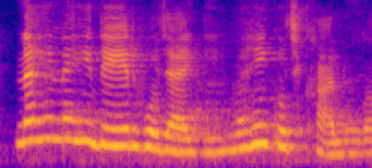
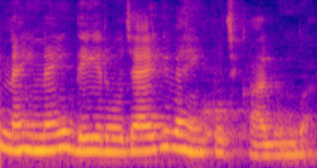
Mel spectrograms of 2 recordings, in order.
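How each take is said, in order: First: A son in a hurry, waving off food; hasty refusal. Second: Said in the usual way. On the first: Acted. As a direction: blurt out "नहीं, नहीं" pitched up, in a rush to leave. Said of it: "Kuldeep". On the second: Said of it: "वो कहने लगा कि".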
